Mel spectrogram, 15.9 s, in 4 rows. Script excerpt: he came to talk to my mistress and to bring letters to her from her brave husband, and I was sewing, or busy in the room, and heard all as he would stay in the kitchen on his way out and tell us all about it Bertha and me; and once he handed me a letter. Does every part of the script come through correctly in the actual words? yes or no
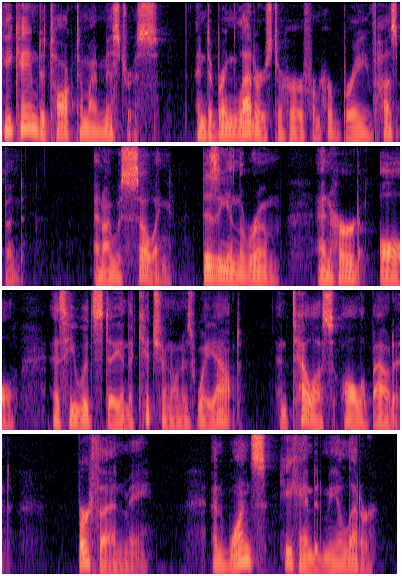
no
